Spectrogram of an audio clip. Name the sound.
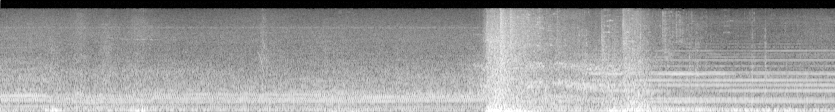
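video game car driving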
